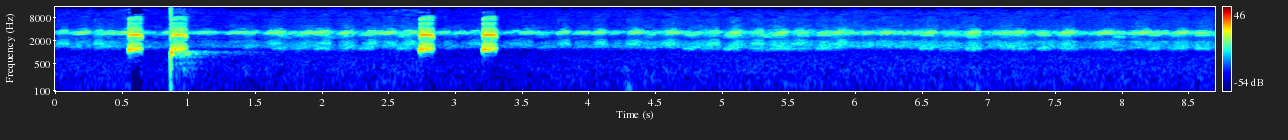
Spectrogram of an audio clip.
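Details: Kawamura's rice frog in the wild giving short, sharp rasping croaks, four in quick pairs, over a continuous buzzing chorus of many frogs; one sharp click.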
